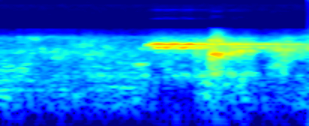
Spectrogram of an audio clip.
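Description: A single steady, high whistle tone starting about halfway in and holding for about a second.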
